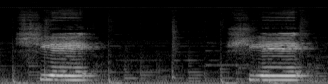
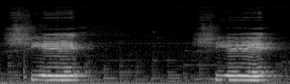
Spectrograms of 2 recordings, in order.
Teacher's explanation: I am sure you must have perceived that my voice is rising. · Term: Second tone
